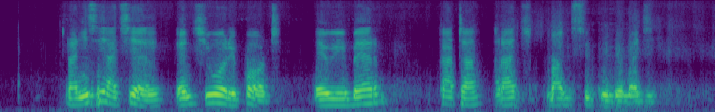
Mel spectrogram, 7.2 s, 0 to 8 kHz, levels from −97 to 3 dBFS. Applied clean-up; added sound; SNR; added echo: neural separator model SepFormer DNS4.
